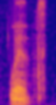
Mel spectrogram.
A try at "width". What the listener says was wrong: your D is a bit too quiet I would say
